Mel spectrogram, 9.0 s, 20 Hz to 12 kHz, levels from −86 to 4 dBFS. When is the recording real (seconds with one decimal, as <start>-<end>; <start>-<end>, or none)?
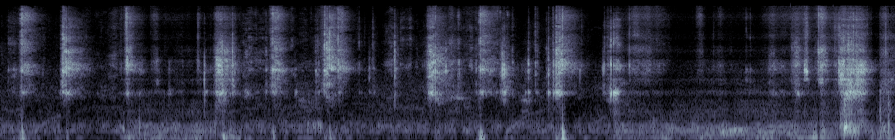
0.0-1.2; 2.4-6.1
